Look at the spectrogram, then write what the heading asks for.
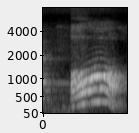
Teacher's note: அப்போ குறில் எழுத்துக்கள் அப்படின்னு சொல்லக்கூடியத ஒரு மாத்திரை அப்படின்னா ஒரு முறை கண் இமைக்கறதுக்குள்ள நம்ம அப்படின்னு சொல்லி முடிச்சரணும். ஆனா நெடில் எழுத்துக்களை ஆ அப்படின்னு நம்ம இரண்டு முறை கண் இமைக்கிற வரைக்கும் சொல்லலாம்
